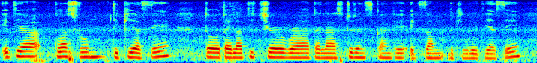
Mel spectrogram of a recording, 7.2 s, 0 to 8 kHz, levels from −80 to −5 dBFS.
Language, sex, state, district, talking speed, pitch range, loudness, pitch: Nagamese, female, Nagaland, Dimapur, 135 wpm, 170-190 Hz, -15 LUFS, 180 Hz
